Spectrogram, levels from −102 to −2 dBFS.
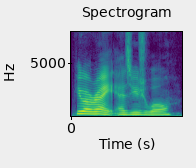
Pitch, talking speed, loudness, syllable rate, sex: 190 Hz, 215 wpm, -16 LUFS, 5.8 syllables/s, female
